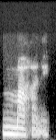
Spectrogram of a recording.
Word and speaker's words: Mahoney: the commissioner from DOER, Elizabeth Mahoney is how she pronounced her name, Mahoney.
